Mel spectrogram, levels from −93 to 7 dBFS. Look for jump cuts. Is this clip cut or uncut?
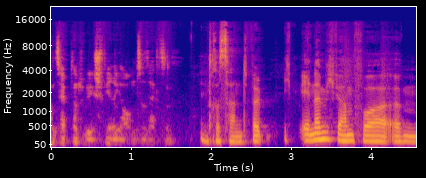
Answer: uncut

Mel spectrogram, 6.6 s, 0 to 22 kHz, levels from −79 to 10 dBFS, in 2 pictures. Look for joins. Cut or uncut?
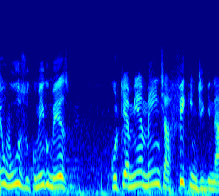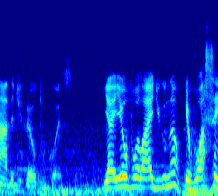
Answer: uncut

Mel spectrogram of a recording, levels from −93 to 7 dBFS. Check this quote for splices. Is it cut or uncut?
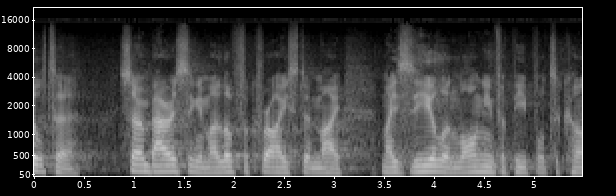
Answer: uncut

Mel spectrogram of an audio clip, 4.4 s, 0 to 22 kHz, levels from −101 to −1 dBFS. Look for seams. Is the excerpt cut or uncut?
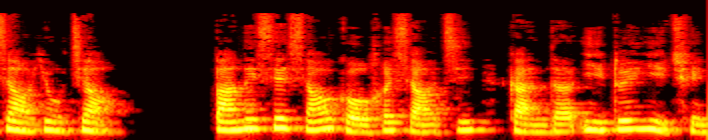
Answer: uncut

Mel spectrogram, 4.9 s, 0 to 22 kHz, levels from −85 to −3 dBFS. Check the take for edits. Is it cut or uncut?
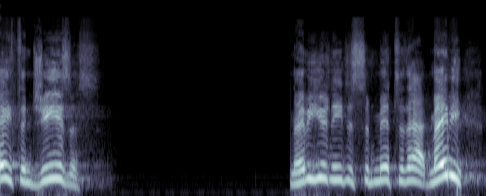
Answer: cut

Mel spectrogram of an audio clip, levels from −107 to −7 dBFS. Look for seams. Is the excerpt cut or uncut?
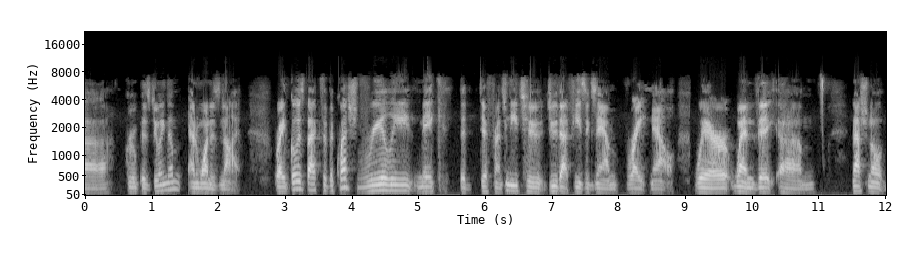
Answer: cut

